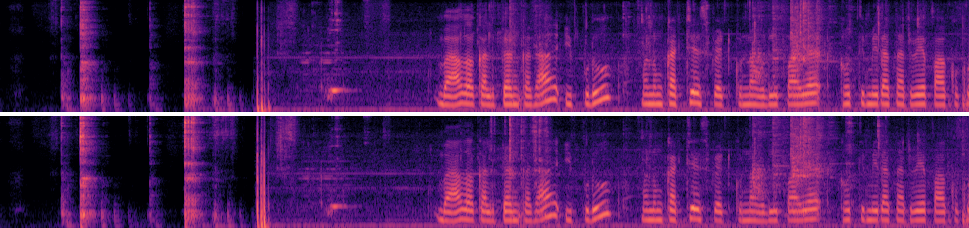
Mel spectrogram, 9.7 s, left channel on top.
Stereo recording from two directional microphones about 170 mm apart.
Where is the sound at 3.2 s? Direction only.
25° left (ahead or behind).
